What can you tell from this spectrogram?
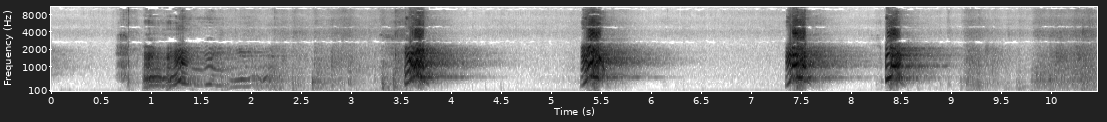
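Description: Doberman barking loudly at close range: about five sharp barks a second or two apart, the first drawn out with a wavering pitch.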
